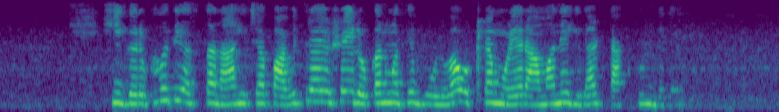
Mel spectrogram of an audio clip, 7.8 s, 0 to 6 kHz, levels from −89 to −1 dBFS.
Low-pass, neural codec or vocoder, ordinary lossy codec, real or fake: 5.4 kHz; none; Opus, 64 kbps; real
